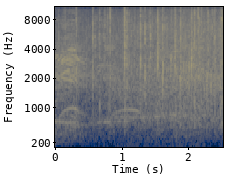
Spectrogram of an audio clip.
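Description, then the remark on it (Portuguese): Scattered, irregular hand clapping from an audience, including a woman at the front, steady and moderately loud, with a few voices calling out in the background. “Ah, tem uma senhora aqui na frente que bate palmas quando eu falo essas coisas, sabe?”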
